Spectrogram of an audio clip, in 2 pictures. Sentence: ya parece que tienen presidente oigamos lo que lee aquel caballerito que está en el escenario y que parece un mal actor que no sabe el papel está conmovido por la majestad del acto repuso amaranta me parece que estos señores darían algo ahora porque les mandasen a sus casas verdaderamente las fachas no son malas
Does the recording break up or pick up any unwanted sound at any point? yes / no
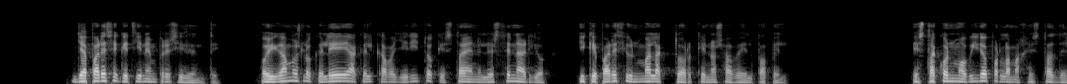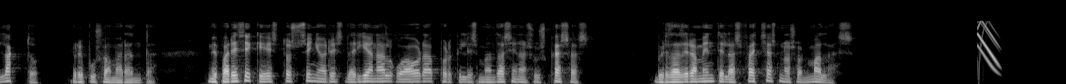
yes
